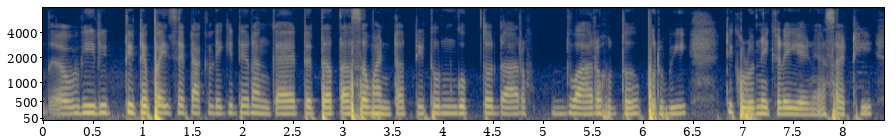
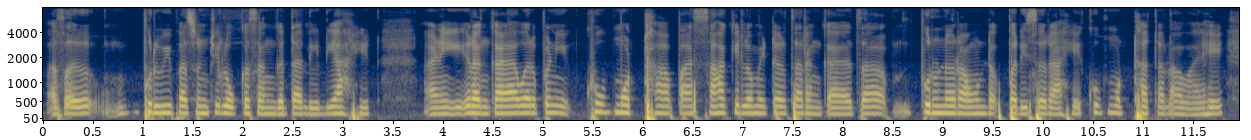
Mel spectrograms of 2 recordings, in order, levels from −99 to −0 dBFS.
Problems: none marked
